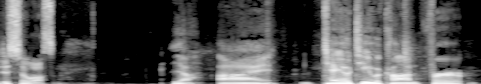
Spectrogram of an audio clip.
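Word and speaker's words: Teotihuacan: two plays it is so awesome yeah I toot wakan for pronunciation if you're going to look up this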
